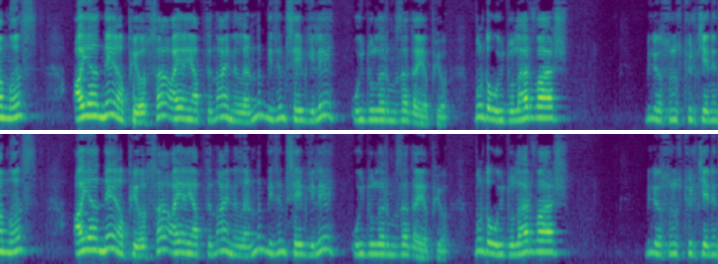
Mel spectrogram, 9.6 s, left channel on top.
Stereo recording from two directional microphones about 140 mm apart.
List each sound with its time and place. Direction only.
0.0 s a man's voice: 35° left (ahead or behind)
9.1 s a man's voice: 35° left (ahead or behind)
